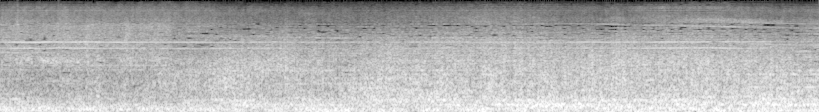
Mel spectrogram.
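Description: Sound effect of a flying craft's engine in a cartoon: a steady rushing jet-like drone that grows a little louder about halfway through.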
